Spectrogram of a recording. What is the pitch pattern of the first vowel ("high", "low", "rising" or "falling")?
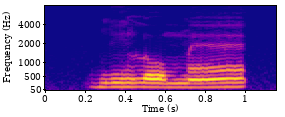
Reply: low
